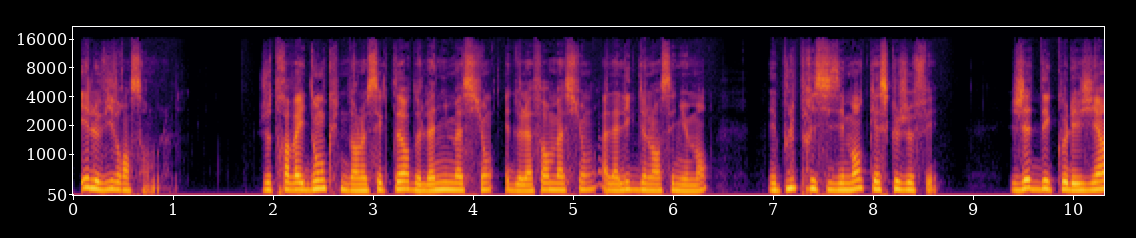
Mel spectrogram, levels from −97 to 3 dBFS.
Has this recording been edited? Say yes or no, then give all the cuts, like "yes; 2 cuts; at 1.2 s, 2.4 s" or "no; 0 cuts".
no; 0 cuts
